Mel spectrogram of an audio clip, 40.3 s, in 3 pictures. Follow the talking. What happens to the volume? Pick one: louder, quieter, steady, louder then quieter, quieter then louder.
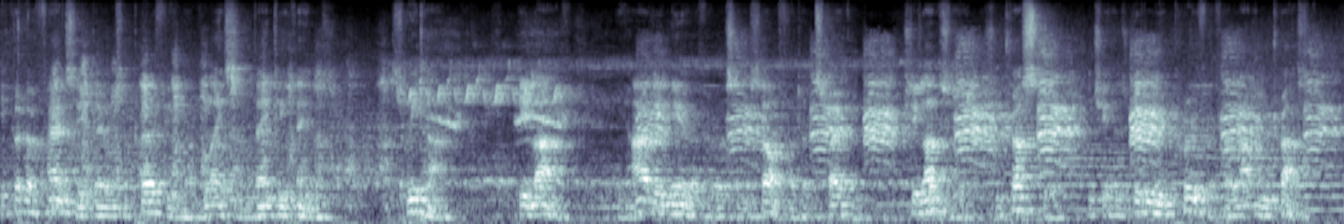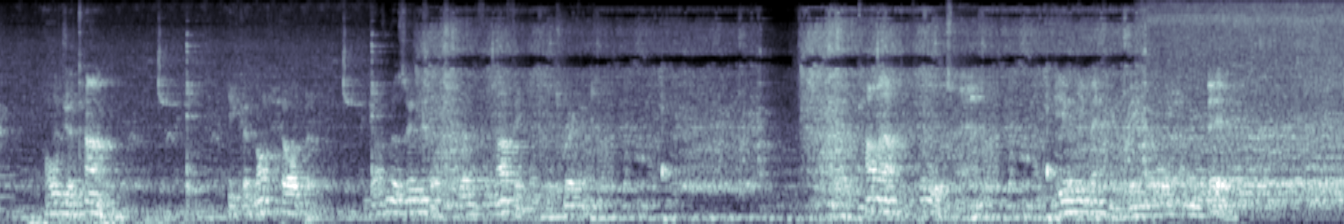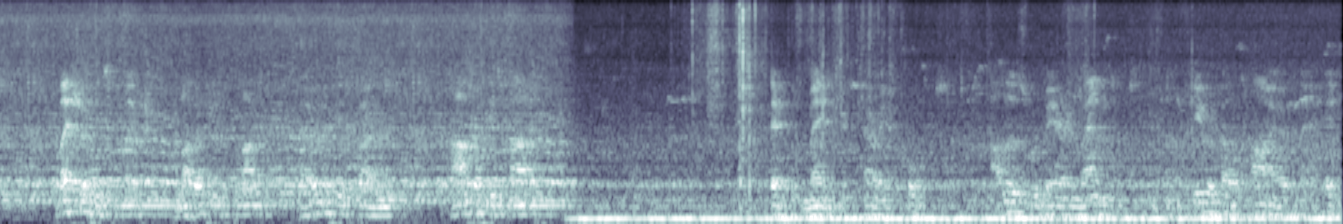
steady.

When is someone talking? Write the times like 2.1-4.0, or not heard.
0.0-14.7, 15.8-19.6, 21.8-25.9, 27.4-32.4, 34.6-40.2.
